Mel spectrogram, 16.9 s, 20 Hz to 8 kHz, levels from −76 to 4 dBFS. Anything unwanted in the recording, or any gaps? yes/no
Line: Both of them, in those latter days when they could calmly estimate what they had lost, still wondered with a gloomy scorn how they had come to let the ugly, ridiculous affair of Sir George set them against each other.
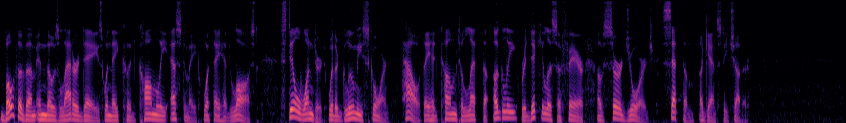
no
